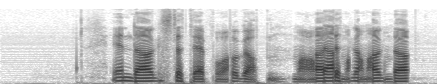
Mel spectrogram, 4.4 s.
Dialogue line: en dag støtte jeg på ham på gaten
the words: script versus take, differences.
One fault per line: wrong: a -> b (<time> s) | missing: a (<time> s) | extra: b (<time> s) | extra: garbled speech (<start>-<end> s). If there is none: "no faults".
missing: ham (2.2 s)
extra: garbled speech (2.9-4.1 s)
